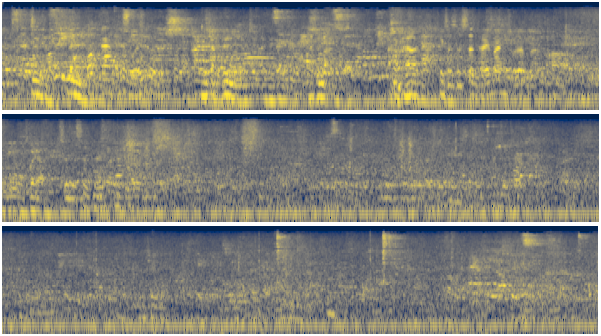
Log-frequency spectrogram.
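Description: A crowd of men talk over one another nearby.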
